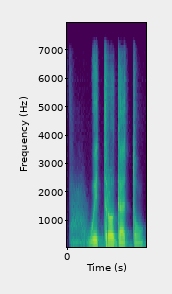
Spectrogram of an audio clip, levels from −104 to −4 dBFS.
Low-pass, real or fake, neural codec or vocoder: 7.2 kHz; fake; codec, 24 kHz, 0.9 kbps, WavTokenizer, large speech release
